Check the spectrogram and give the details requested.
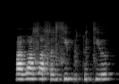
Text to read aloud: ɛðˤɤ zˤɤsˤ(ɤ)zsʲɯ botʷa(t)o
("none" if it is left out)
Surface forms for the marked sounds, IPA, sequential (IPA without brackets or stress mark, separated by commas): ɯ, tʲ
